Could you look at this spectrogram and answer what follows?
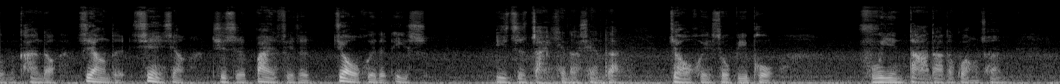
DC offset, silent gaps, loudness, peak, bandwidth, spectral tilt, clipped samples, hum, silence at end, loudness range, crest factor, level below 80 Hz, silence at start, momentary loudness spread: under 0.1%; none; -26 LUFS; -6 dBFS; 16 kHz; -6 dB/octave; under 0.1%; none; 0 s; 3 LU; 20 dB; -36 dBFS; 0 s; 14 LU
